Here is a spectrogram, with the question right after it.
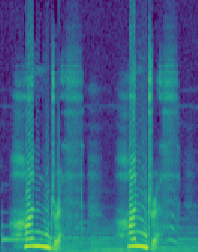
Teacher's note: the d sound literally vanishes. It gets crushed. It's not hundredth.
